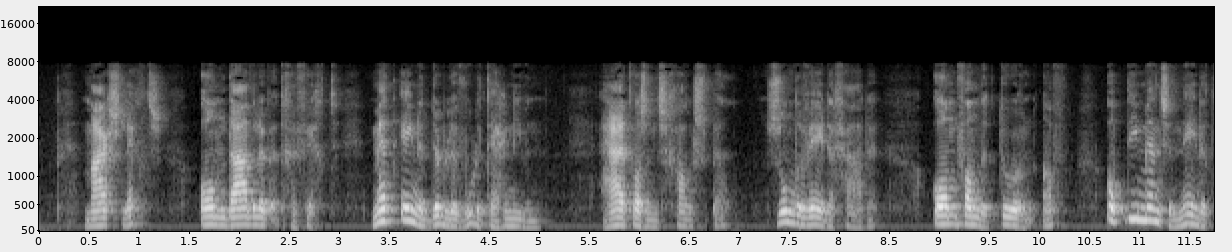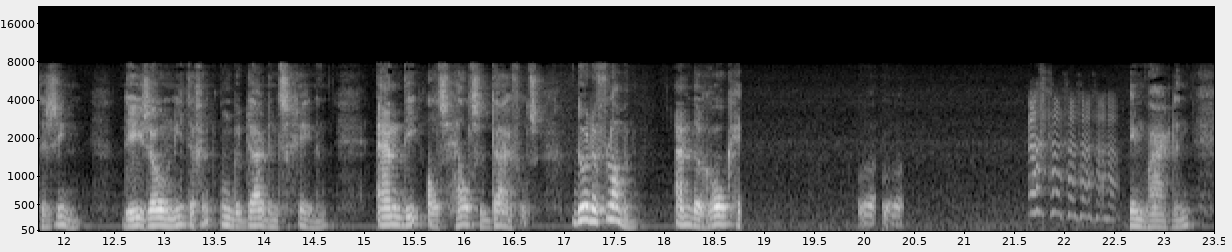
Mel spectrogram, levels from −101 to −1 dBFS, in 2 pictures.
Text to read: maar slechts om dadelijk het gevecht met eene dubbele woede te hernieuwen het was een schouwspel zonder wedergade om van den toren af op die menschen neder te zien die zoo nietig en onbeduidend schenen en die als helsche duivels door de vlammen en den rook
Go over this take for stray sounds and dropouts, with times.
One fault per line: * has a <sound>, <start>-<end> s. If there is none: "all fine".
* has a laugh, 19.9-20.4 s
* has a laugh, 21.6-22.6 s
